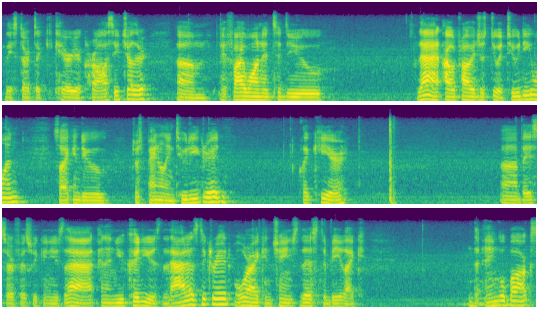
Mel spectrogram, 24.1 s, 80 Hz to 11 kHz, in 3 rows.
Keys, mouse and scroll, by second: 2.7 right click, 3.8-4.6 scroll down 4, 4.6-5.4 scroll up 1, 5.6 scroll up 9, 7.9 click, 13.8 Return, 15.6 click, 22.2 right click.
